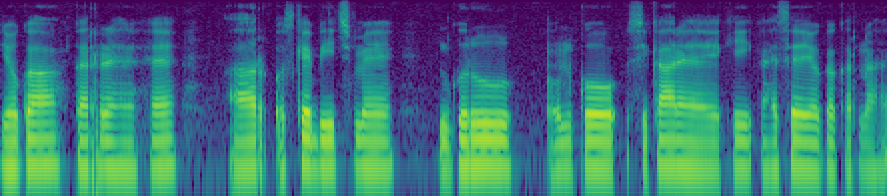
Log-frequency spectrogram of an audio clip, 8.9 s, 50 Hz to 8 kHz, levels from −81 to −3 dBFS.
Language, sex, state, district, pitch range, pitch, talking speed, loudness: Hindi, male, Bihar, Gaya, 100-105 Hz, 105 Hz, 120 wpm, -19 LUFS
